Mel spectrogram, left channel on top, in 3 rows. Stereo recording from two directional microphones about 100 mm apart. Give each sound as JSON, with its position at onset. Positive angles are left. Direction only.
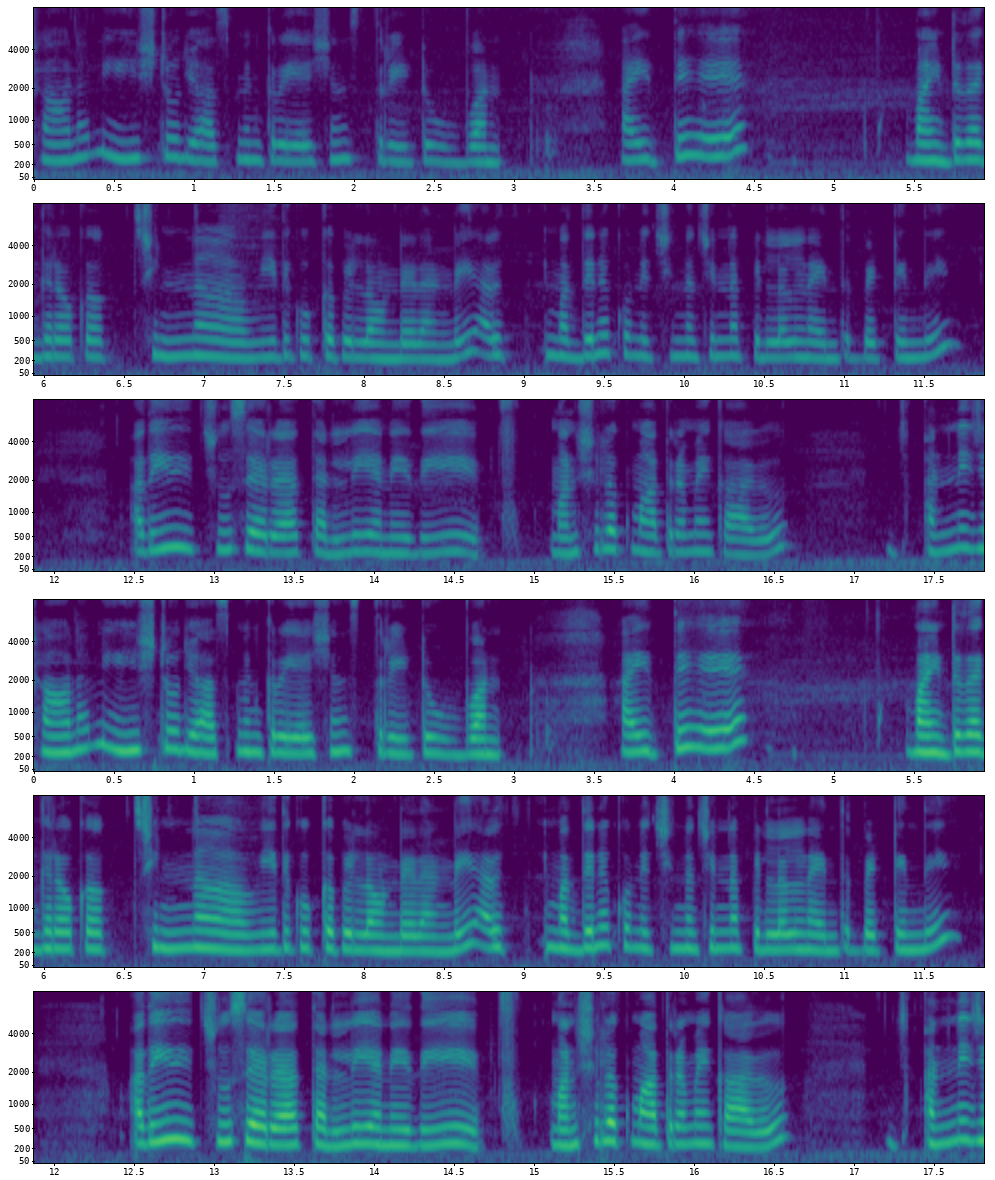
{"t": 0.0, "sound": "speech", "side_deg": -65}
{"t": 3.3, "sound": "a woman's voice", "side_deg": -50}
